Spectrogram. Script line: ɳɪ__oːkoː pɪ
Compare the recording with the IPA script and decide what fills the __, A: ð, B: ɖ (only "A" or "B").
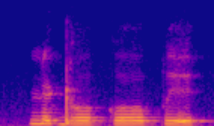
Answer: B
